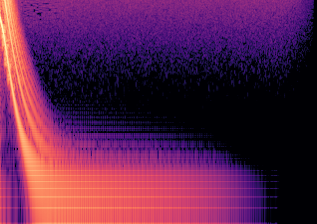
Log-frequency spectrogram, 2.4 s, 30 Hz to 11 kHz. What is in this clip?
EH CRASH DRUM57
electro harmonix crash drum
crash, electro, drum, harmonix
